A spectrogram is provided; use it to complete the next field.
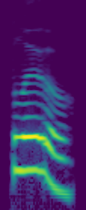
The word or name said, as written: bleu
